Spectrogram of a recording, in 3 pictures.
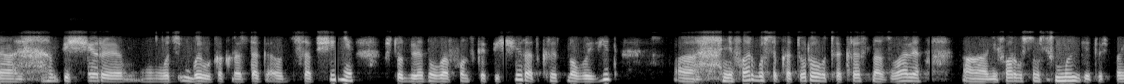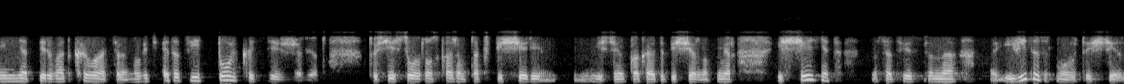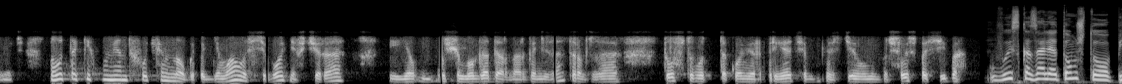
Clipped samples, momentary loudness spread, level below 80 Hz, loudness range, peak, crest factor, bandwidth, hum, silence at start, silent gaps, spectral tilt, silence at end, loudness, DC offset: under 0.1%; 8 LU; -56 dBFS; 2 LU; -2 dBFS; 14 dB; 15 kHz; none; 0 s; none; -4.5 dB/octave; 0 s; -16 LUFS; under 0.1%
